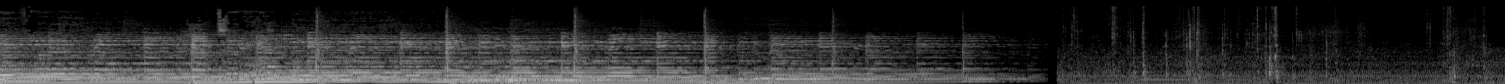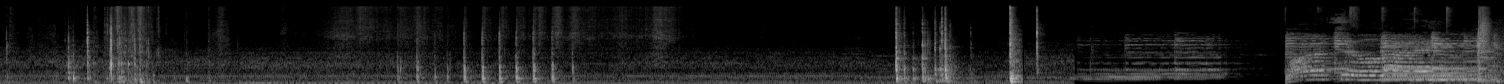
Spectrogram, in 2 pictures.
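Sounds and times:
ground coffee pouring: 0:17.8 - 0:22.7.

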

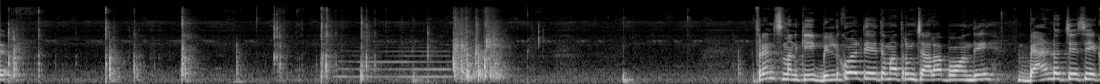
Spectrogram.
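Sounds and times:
steady pitched tone: 0:03.4 - 0:06.8.

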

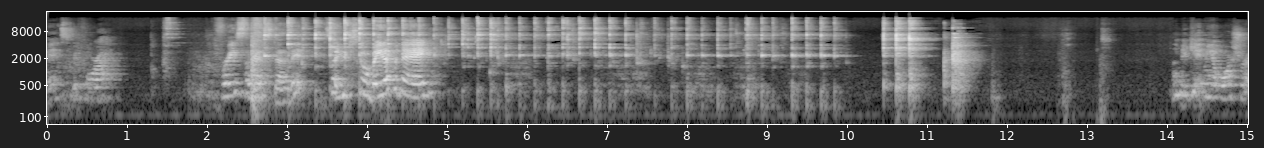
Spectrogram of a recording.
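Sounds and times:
fork clinking against glass: 0:02.6 - 0:11.1.

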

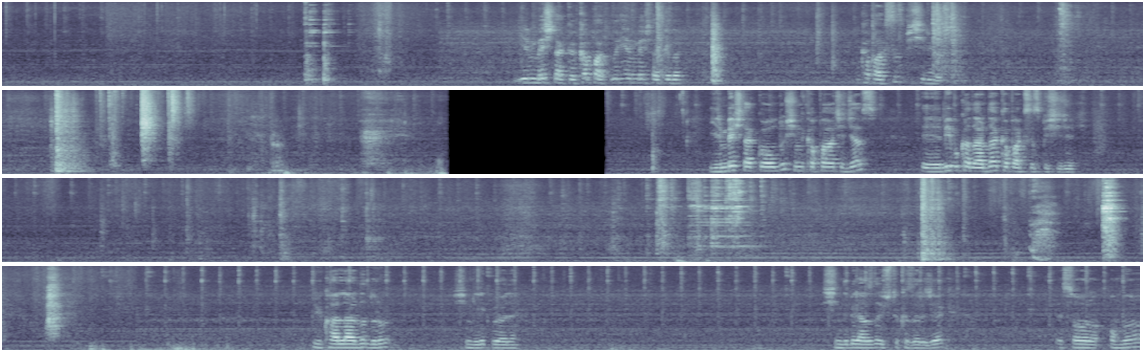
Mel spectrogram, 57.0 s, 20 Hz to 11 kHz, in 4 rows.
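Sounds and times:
low steady hum: 0:00.0 - 0:19.8, 0:21.9 - 0:57.0
pot and oven clunks: 0:03.8 - 0:05.0, 0:08.1 - 0:09.2, 0:14.9 - 0:16.6, 0:35.1 - 0:38.4, 0:39.7 - 0:41.3, 0:42.2 - 0:43.7
oven door shutting: 0:10.2 - 0:12.2, 0:14.8 - 0:16.6, 0:39.2 - 0:41.3
ringing metallic scrape: 0:37.1 - 0:38.2.

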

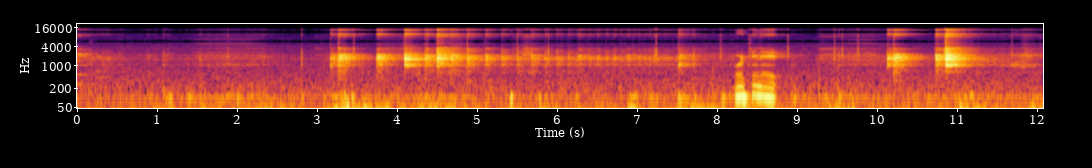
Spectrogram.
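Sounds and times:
ping pong ball hits: 0:03.2 - 0:07.7, 0:10.2 - 0:11.4.

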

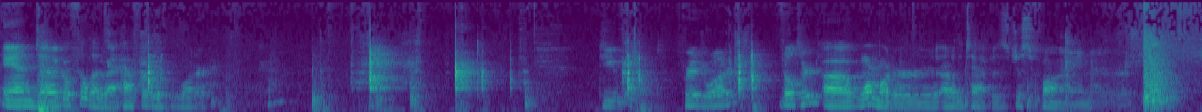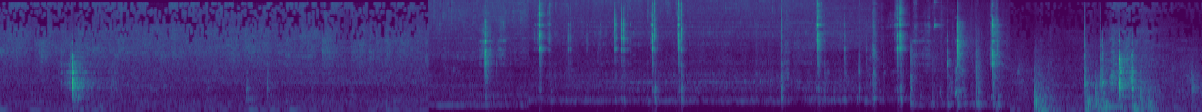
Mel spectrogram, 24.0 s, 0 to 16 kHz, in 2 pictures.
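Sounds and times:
kitchen tap running: 0:11.3 - 0:22.1.

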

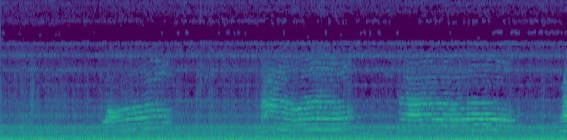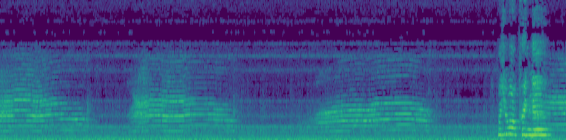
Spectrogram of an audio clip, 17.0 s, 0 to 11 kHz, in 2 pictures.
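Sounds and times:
cat meowing: 0:01.5 - 0:02.6, 0:03.9 - 0:05.3, 0:06.0 - 0:07.7, 0:08.4 - 0:12.1, 0:13.1 - 0:15.0, 0:16.7 - 0:17.0.

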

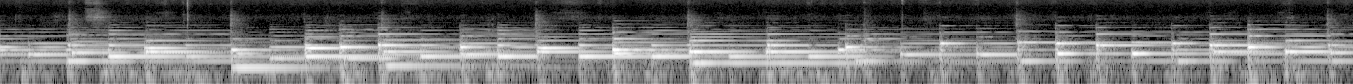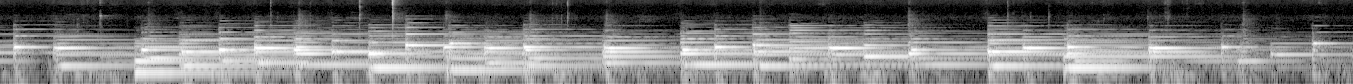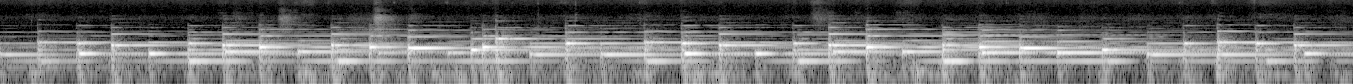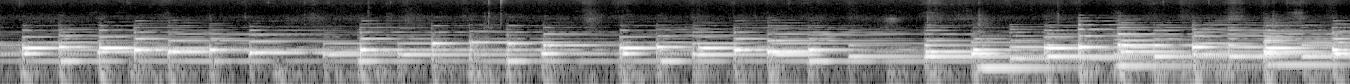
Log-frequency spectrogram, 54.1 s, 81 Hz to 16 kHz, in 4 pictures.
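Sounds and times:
solo piano music: 0:00.0 - 0:54.0.

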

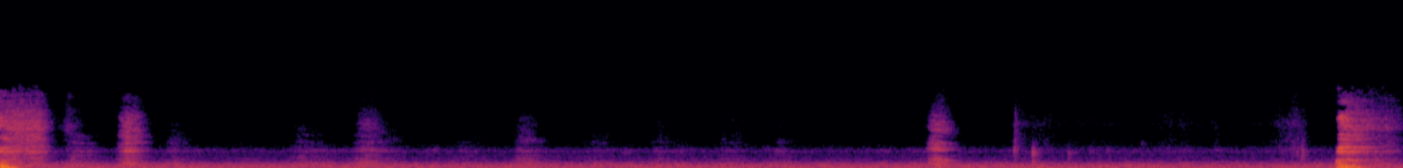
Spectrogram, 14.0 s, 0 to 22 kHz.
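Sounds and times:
man grunting: 0:00.0 - 0:00.4, 0:13.4 - 0:14.0
man breathing: 0:00.0 - 0:08.4, 0:09.2 - 0:09.8, 0:12.8 - 0:14.0.

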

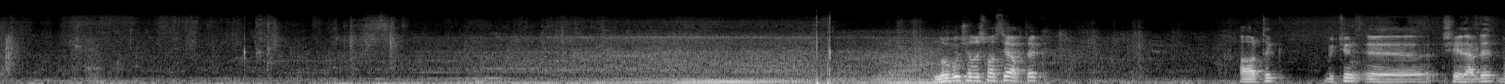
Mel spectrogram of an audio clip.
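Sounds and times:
vehicle engine humming: 0:00.2 - 0:13.2.

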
